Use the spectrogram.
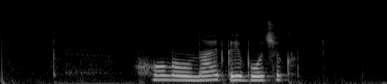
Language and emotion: Russian, neutral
